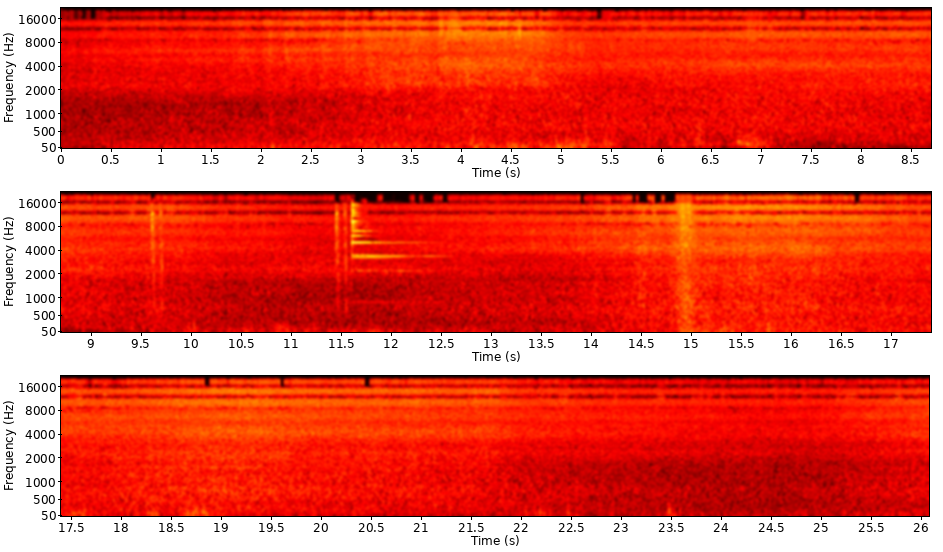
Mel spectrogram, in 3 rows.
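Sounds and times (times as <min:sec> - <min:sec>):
ocean surf breaking: 0:02.6 - 0:10.6, 0:12.0 - 0:22.1
wind buffeting microphone: 0:02.7 - 0:08.1
ringing click: 0:11.4 - 0:13.1.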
